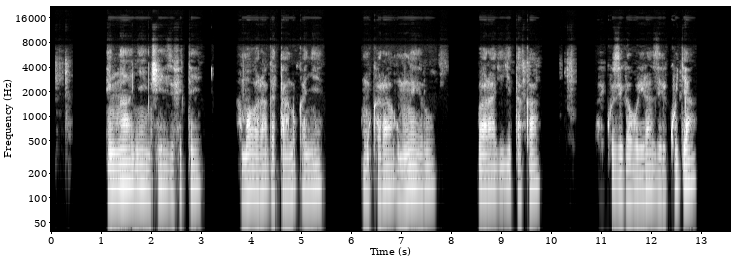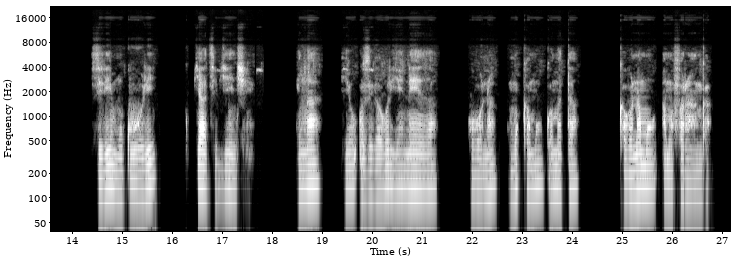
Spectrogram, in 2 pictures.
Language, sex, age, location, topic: Kinyarwanda, male, 36-49, Musanze, agriculture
